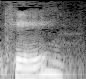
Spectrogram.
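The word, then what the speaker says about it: ki (כי): causal conjunction ki. K, long I, causal conjunction, correctly translated, because.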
